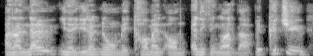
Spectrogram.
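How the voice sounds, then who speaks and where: A man's voice: medium pitch, a little fast. A man chatting casually as a podcast co-host, hesitant and meandering as he searches for words. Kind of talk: casual chat about films.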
